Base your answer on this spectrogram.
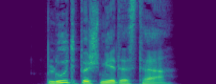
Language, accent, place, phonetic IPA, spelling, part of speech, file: German, Germany, Berlin, [ˈbluːtbəˌʃmiːɐ̯təstɐ], blutbeschmiertester, adjective, De-blutbeschmiertester.ogg
- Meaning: inflection of blutbeschmiert: 1. strong/mixed nominative masculine singular superlative degree 2. strong genitive/dative feminine singular superlative degree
